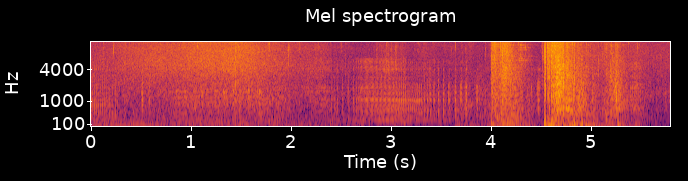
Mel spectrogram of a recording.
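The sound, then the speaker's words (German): Wooden beams of the ship Mayflower groan and creak on the ocean as waves wash cold water over the deck planks, then the main beam, shaken by a massive breaker, gives way in a burst of loud, sharp splintering cracks near the end. “Das Geräusch kam vom Hauptbalken.”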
